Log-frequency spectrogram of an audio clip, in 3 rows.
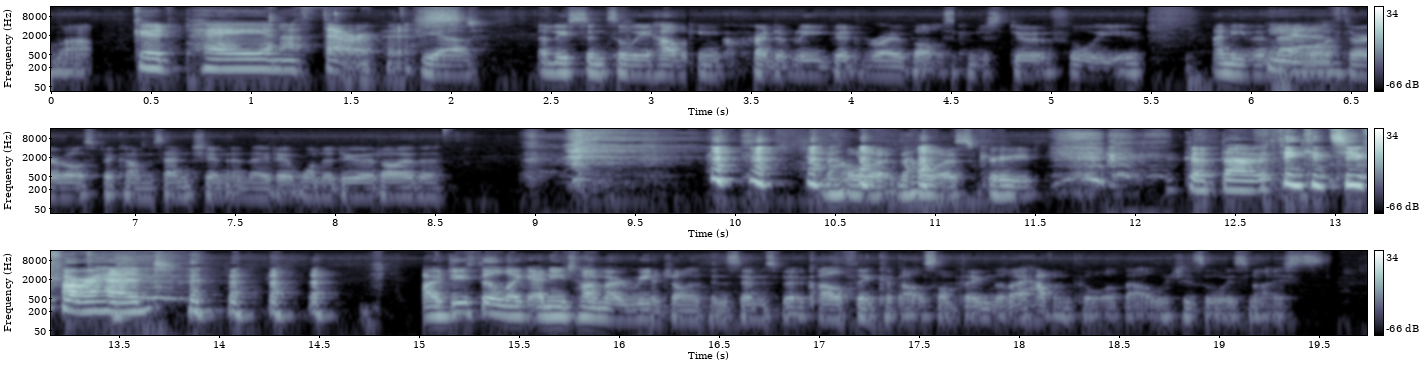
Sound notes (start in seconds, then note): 9.9 laughs; 13.5 laughs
